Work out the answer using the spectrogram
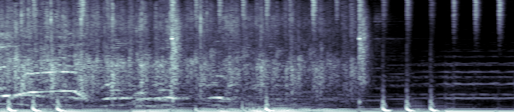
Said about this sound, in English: Joe, ladies and gentlemen, big round of applause for Joe Feisman. Thank you.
